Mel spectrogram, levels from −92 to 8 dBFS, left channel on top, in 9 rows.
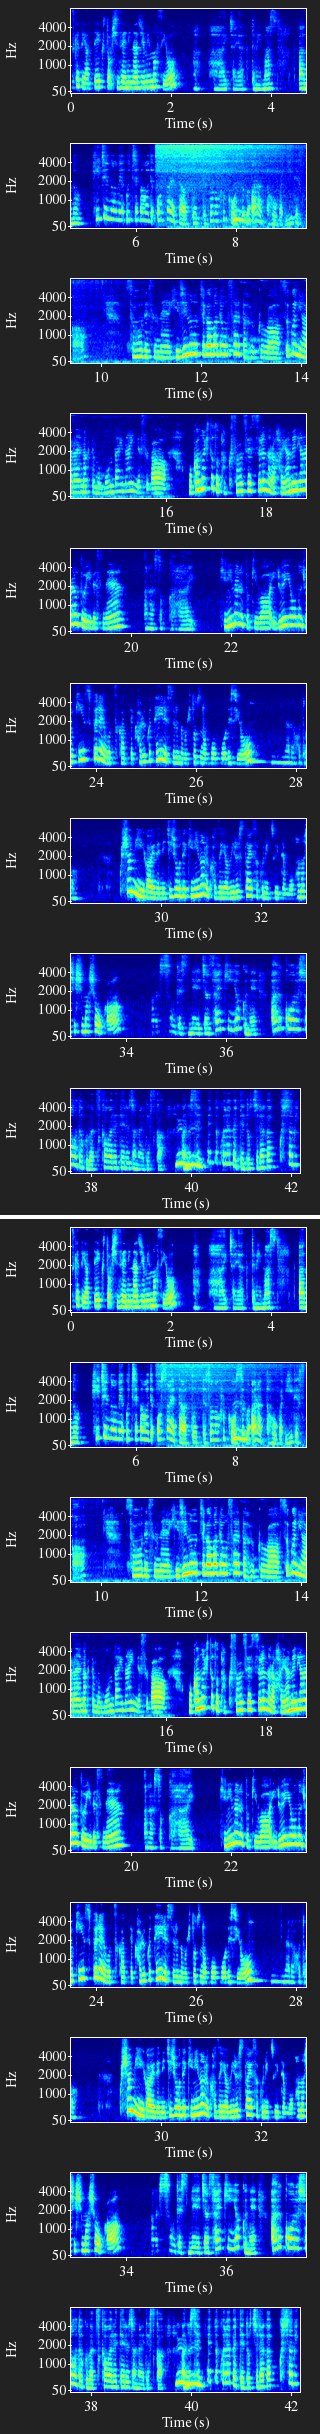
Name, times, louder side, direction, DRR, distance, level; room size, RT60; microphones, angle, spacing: voice 1, 0.0-2.1 7.9-8.3 10.1-19.9 21.8-27.1 29.2-33.9 39.7-40.3, right 3 dB, 30° right, 0.4 m, -30 dB
voice 2, 2.4-9.7 20.3-21.2 27.1-28.3 34.5-39.5 39.8-42.1, right 5 dB, 90° right, 0.6 m, -36 dB
sound 1, 6.4-10.0 10.7-10.8, left 7 dB, 50° left, 0.8 m, -36 dB
sound 2, 6.6-16.1, left 2 dB, 30° left, 2.9 m, -55 dB
9.1 x 3.8 x 2.9 m
head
